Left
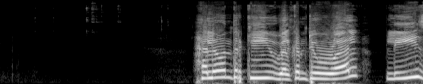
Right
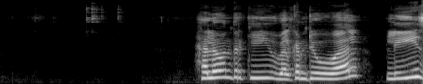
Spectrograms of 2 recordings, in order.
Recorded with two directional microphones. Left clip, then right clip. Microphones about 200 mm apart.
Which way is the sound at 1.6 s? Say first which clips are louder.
Left 7 dB; 40° left (ahead or behind).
